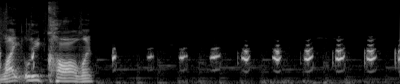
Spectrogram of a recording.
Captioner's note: light turkey calling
